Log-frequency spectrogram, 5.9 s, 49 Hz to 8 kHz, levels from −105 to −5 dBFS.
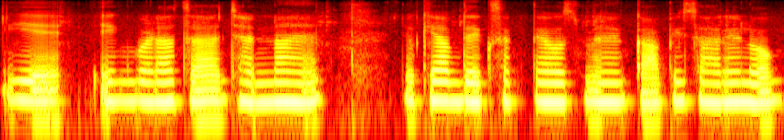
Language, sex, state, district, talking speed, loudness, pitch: Hindi, female, Punjab, Fazilka, 155 wpm, -18 LUFS, 195 Hz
